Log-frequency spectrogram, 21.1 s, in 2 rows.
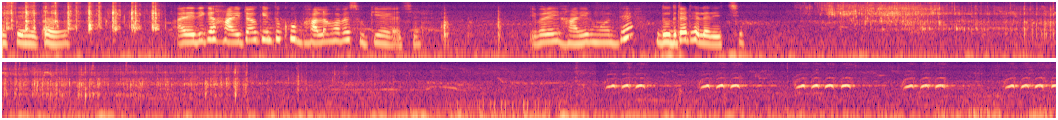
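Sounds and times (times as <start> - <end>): milk pouring and splashing: 7.9 - 14.0
bird calling: 8.5 - 11.5, 13.0 - 21.0.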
